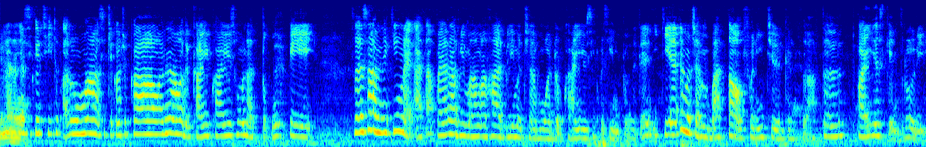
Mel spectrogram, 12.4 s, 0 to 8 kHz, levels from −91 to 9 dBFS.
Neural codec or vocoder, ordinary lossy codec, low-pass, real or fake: codec, 16 kHz, 16 kbps, FunCodec, trained on LibriTTS, 50 frames a second; none; 7.2 kHz; fake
